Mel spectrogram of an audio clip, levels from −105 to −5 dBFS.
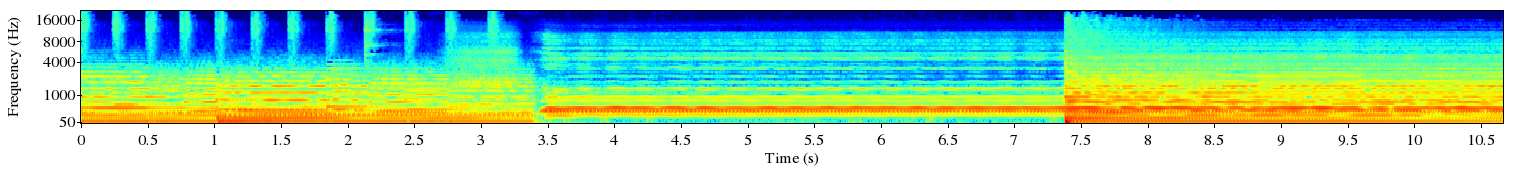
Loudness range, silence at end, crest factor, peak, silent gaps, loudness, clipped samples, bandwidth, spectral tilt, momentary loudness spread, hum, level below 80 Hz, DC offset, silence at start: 4 LU; 0 s; 18 dB; -6 dBFS; none; -25 LUFS; under 0.1%; over 20 kHz; -6.5 dB/octave; 6 LU; none; -36 dBFS; under 0.1%; 0 s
